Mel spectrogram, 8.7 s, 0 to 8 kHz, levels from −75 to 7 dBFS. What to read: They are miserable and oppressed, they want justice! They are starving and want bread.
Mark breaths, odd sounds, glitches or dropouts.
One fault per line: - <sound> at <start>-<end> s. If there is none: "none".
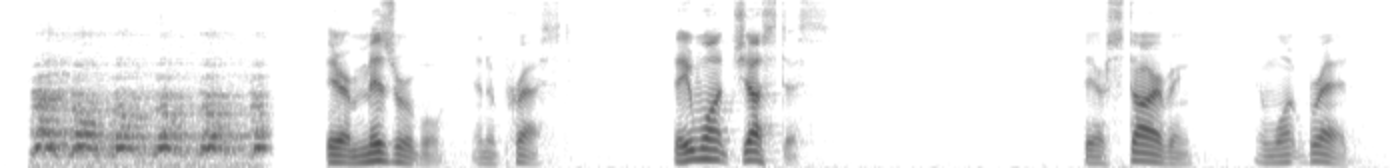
- bark at 0.2-1.7 s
